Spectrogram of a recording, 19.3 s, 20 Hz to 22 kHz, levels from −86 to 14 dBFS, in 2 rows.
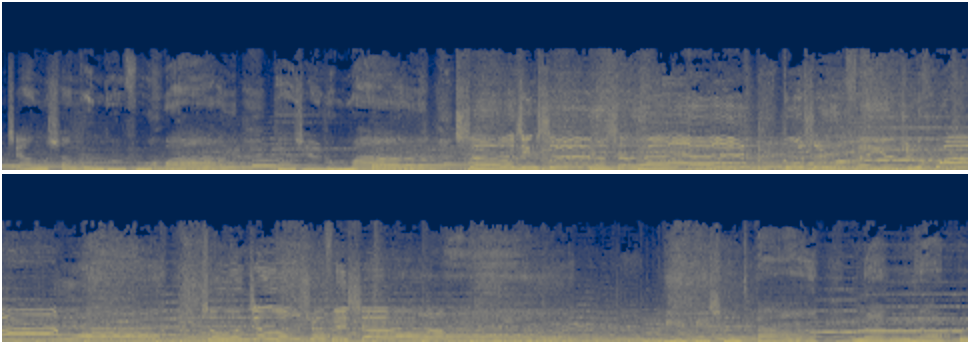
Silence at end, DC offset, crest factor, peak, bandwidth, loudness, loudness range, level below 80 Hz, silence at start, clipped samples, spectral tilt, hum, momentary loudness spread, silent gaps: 0 s; under 0.1%; 12 dB; -6 dBFS; 16 kHz; -18 LUFS; 3 LU; -30 dBFS; 0 s; under 0.1%; -4.5 dB/octave; none; 5 LU; none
